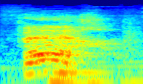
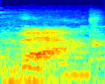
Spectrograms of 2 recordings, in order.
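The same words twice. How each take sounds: First: The word begins with a clear f sound. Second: The word begins with a breathy h-like sound. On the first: "des mots comme faire" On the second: "deviennent faire"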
